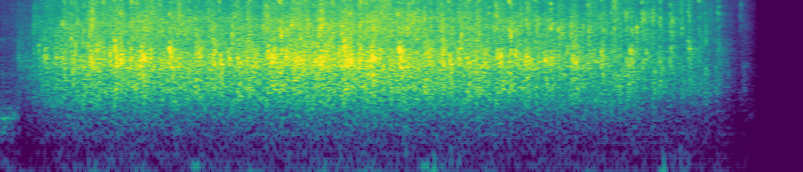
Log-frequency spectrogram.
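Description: Audience applauding, a steady mass of clapping that fades near the end and cuts off abruptly just before the end.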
